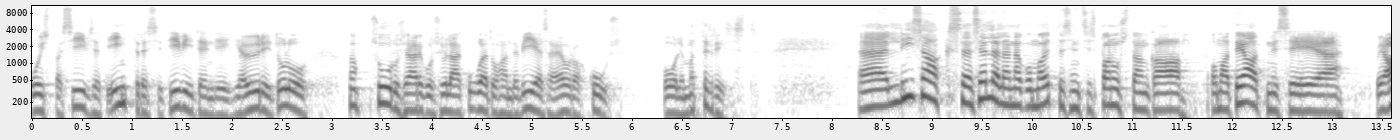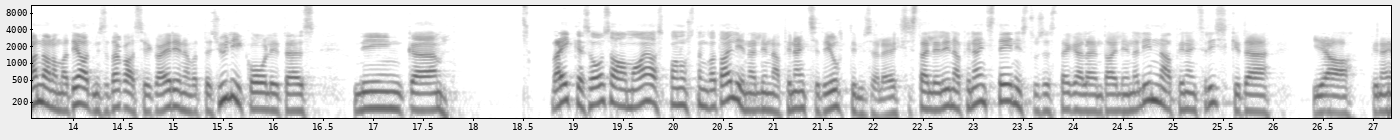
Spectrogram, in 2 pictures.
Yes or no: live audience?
yes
